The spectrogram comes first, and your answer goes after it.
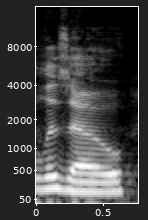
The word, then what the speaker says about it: Lizzo: Lizzo.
